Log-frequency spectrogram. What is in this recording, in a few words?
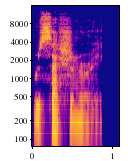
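"recessionary", British English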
